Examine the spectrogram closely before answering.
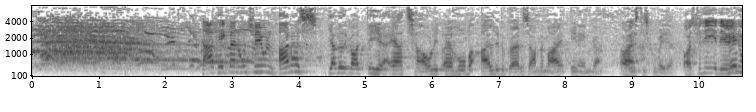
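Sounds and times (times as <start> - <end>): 
crowd shouting yes: 0.0 - 3.9
speech: 2.6 - 10.6.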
